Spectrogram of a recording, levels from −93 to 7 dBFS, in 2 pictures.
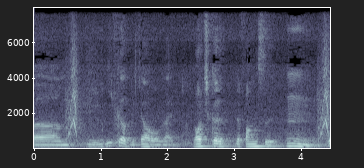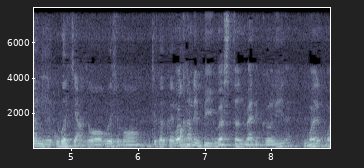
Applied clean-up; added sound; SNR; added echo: none; Zipper (clothing); 9 dB; none.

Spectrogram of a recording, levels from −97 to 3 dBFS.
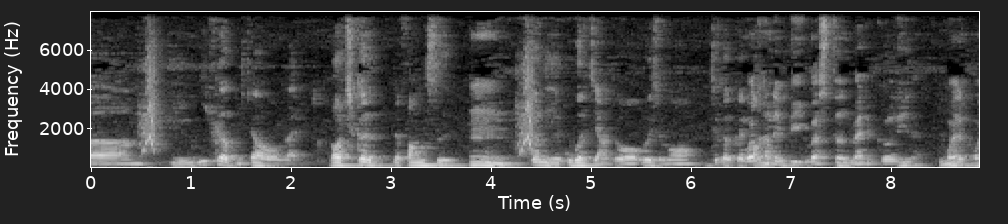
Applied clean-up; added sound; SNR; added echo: classical method log-MMSE.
